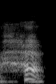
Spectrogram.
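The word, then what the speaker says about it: ח: All right, now het is, if you get a good Arabic influence pronunciation, going back to the origin of the sound of the letter, it's really deep in the back of your throat.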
